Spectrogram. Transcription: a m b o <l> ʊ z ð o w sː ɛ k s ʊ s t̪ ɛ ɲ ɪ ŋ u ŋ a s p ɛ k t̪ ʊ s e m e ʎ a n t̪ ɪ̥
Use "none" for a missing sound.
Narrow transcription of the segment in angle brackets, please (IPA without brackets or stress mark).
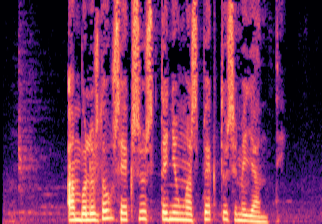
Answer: l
